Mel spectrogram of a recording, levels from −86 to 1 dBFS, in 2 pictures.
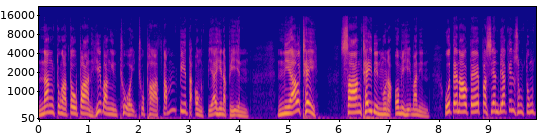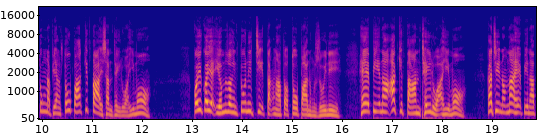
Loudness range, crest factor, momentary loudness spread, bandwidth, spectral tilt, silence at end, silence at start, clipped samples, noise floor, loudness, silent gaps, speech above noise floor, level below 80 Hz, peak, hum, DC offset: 4 LU; 20 dB; 11 LU; 15.5 kHz; -5 dB/octave; 0 s; 0 s; under 0.1%; -73 dBFS; -24 LUFS; none; 49 dB; -54 dBFS; -4 dBFS; none; under 0.1%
